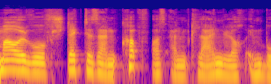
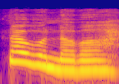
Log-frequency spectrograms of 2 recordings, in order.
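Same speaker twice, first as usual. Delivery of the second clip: loud, raised mock delight; bored sarcasm; 7 semitones higher, 9 dB louder than usual. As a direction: feign delight at the cub's news. Scar's bored sarcasm after yawning.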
